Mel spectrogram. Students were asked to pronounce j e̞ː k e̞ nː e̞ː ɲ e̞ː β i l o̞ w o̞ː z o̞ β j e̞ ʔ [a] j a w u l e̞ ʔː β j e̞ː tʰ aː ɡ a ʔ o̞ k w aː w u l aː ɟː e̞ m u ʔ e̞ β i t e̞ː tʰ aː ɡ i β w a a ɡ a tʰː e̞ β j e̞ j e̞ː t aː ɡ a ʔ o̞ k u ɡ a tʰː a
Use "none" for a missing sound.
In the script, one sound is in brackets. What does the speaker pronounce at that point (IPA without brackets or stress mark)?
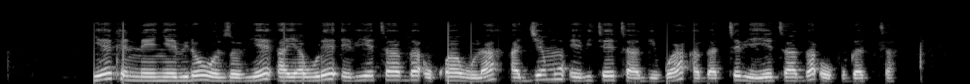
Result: a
